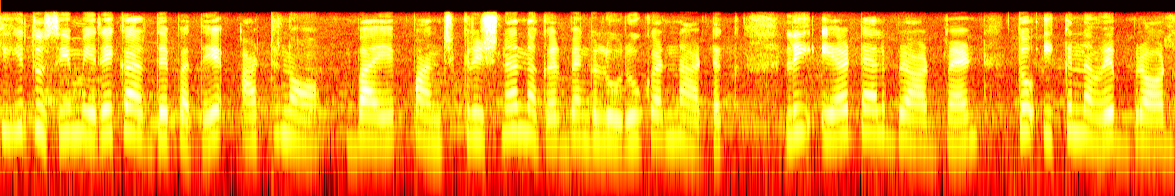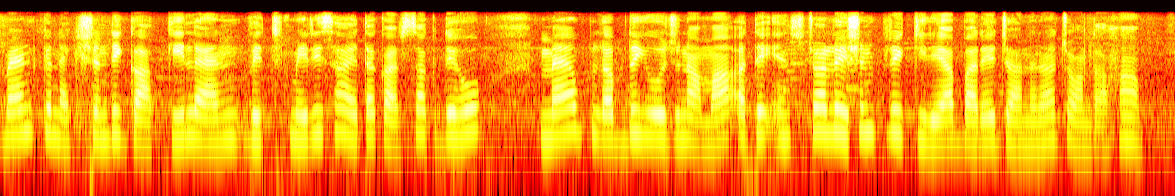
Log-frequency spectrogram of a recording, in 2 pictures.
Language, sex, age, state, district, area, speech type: Punjabi, female, 18-30, Punjab, Ludhiana, urban, read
